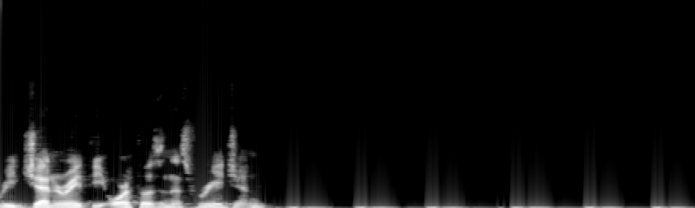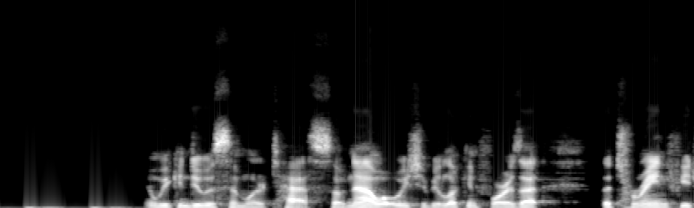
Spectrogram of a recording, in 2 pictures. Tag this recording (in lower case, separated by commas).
speech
